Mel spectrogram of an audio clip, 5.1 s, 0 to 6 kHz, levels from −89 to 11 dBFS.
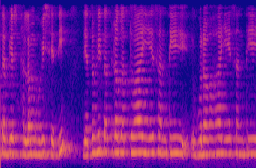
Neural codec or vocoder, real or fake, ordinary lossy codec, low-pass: none; real; none; 5.4 kHz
